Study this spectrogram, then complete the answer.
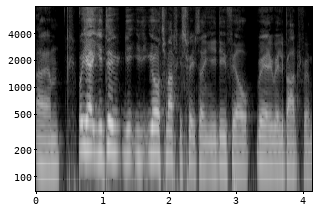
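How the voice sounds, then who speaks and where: In a Staffordshire accent, a man talks very fast at a medium pitch with lively intonation, recorded with a dry, close sound and no echo. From England, Staffordshire. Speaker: podcast co-host, father. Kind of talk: casual chat. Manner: halting, many false starts.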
